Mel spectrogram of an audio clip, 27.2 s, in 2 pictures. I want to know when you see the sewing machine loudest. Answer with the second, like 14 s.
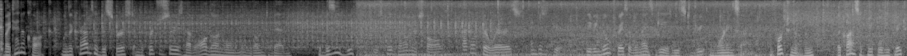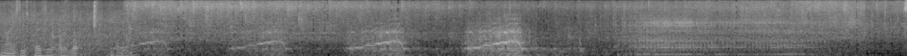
21 s.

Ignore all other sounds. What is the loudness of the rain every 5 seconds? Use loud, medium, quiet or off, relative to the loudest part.
off, loud, loud, loud, medium, loud.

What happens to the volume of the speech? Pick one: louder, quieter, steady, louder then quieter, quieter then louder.
louder.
